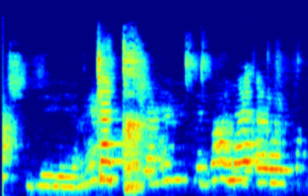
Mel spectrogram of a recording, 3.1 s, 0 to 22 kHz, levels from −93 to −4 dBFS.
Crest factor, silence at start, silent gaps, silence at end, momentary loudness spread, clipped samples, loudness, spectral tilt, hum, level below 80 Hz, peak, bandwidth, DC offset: 20 dB; 0 s; none; 0.05 s; 15 LU; under 0.1%; -25 LUFS; -2.5 dB/octave; none; -70 dBFS; -6 dBFS; 13 kHz; under 0.1%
